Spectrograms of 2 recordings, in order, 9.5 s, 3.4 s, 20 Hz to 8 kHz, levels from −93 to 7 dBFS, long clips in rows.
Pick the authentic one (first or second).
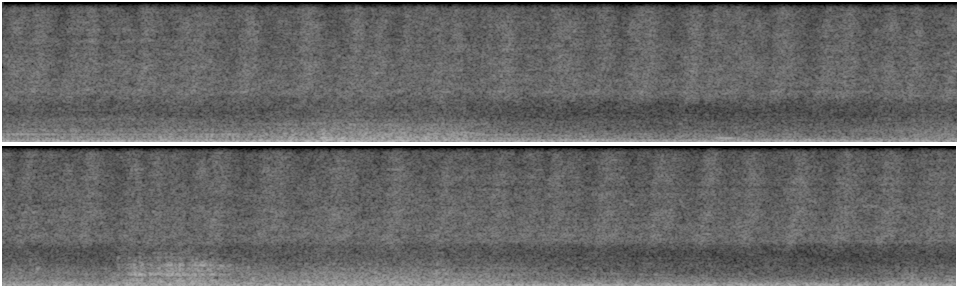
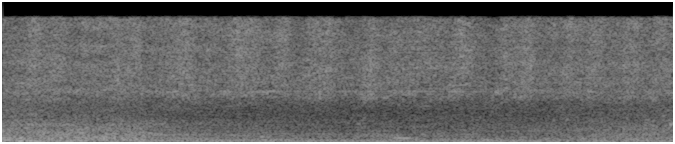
first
